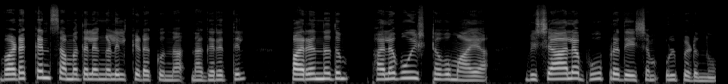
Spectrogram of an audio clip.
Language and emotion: Malayalam, neutral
